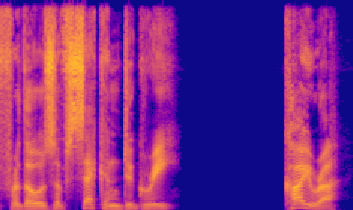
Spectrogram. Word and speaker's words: Kaira: Kaira is the word for those of third degree which they pronounce kra.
